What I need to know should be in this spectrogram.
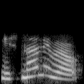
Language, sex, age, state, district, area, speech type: Assamese, female, 30-45, Assam, Lakhimpur, rural, conversation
